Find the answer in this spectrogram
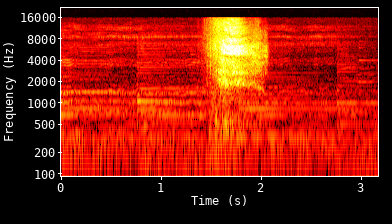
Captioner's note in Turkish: Ağlıyor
